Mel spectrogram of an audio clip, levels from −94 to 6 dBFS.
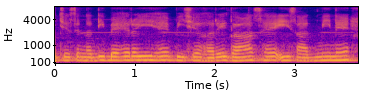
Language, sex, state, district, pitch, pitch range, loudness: Hindi, female, Gujarat, Valsad, 195 Hz, 185-200 Hz, -15 LUFS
